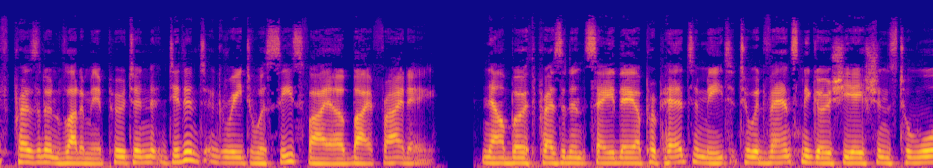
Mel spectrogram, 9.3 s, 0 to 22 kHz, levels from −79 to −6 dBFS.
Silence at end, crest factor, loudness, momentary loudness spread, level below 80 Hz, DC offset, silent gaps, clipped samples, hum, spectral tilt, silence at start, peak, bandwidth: 0 s; 16 dB; -19 LUFS; 4 LU; -44 dBFS; under 0.1%; 4.47-4.73 s; under 0.1%; none; -5.5 dB/octave; 0 s; -2 dBFS; 14.5 kHz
